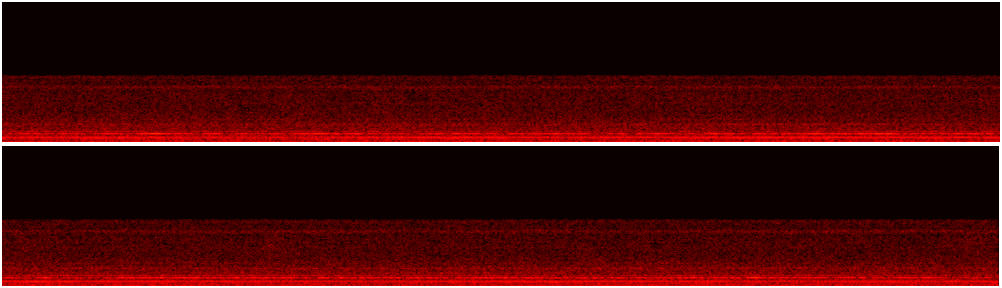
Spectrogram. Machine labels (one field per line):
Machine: fan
